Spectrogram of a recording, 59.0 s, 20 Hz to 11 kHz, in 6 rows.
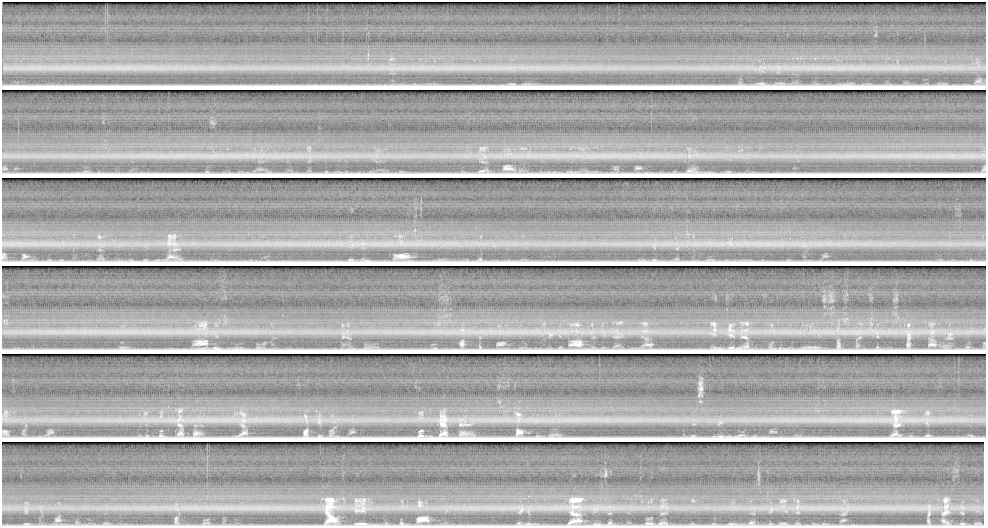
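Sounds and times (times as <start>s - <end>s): faint muffled speech: 0.0s - 0.6s, 3.8s - 5.4s, 7.4s - 10.0s, 10.6s - 11.3s, 11.9s - 17.8s, 19.5s - 22.5s, 23.2s - 25.2s, 26.1s - 28.0s, 29.0s - 29.8s, 30.7s - 36.0s, 36.6s - 39.9s, 43.6s - 45.0s, 48.2s - 51.6s, 52.4s - 53.8s, 58.5s - 59.0s
man lecturing faintly: 0.0s - 0.7s, 3.6s - 5.4s, 7.4s - 11.3s, 11.9s - 17.9s, 19.5s - 22.6s, 23.2s - 25.3s, 26.0s - 28.0s, 28.9s - 29.8s, 30.7s - 39.9s, 40.7s - 45.0s, 46.2s - 47.6s, 48.2s - 51.6s, 52.4s - 57.8s, 58.5s - 59.0s
loud electrical mains hum: 0.0s - 59.0s.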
